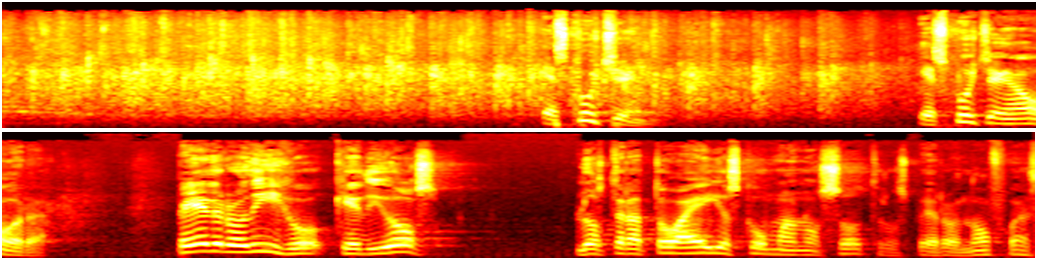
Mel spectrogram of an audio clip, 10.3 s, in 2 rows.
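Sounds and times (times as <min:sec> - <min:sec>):
audience applauding: 0:00.0 - 0:04.8
speech: 0:02.7 - 0:03.4, 0:04.6 - 0:07.4, 0:08.0 - 0:10.3.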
